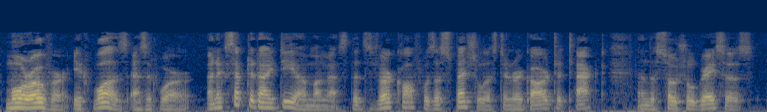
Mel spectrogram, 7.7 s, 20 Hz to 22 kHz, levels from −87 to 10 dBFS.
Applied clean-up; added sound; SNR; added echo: none; none; none; none.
